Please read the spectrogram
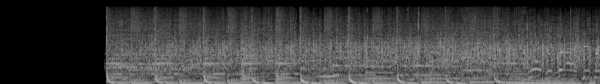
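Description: Digital silence for about the first second, then game-show theme music starts abruptly: a fast, loud cue with a heavy beat and repeated falling bass notes, settling onto a held bass note near the end.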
